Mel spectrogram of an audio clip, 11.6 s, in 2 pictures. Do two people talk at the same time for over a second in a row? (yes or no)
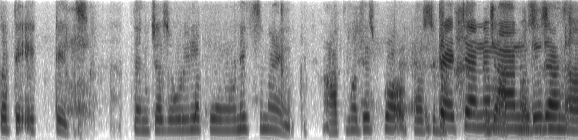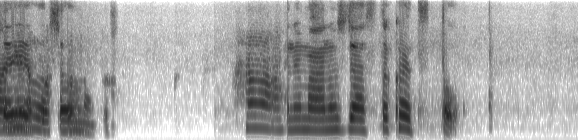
yes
